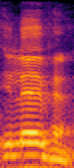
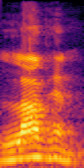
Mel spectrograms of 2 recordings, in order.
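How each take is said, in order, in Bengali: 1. শব্দটি একটি পূর্ণ স্বরবর্ণ দিয়ে শুরু হয়। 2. প্রথম স্বরটি বাদ যায়; তখন শব্দটি L দিয়ে শুরু হয়। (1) "ম্যাক্সিমাম টাইম আমরা উচ্চারণ করি ইলেভেন" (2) "একটু শর্ট করে বলবো লাভেন"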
